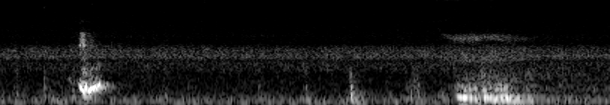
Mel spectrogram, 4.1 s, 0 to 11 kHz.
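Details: Sleeping Great Dane snoring during a nap, once for about 30 minutes straight: a brief snort, then a low fluttering rumble over quiet room noise.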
